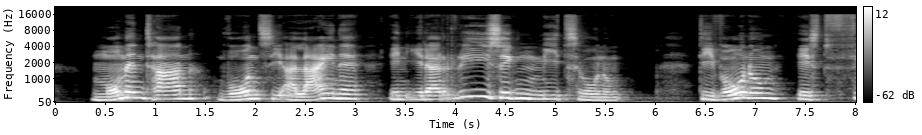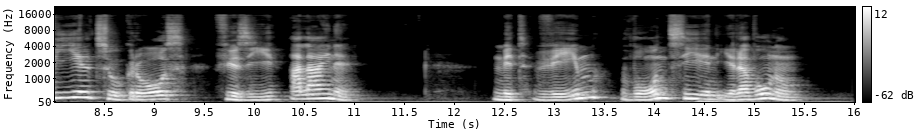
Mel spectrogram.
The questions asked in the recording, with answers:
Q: Mit wem wohnt sie in ihrer Wohnung?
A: Mit niemandem. Sie wohnt alleine in ihrer Wohnung.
